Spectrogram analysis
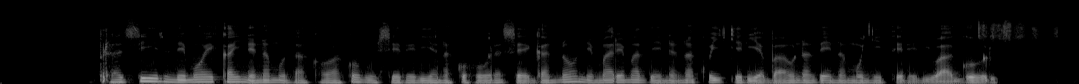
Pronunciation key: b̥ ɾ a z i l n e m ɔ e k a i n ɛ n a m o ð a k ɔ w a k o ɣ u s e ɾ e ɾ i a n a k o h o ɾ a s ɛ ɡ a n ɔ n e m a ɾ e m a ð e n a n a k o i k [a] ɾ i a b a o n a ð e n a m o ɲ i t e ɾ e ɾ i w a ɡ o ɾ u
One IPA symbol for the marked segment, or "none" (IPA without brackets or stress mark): e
